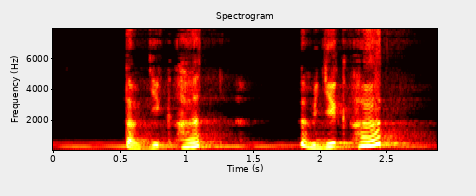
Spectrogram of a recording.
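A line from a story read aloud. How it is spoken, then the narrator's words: Hissing throaty growl. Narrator (Vietnamese): Miệng cô gầm gừ những âm thanh rin rít nơi cuốn họng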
